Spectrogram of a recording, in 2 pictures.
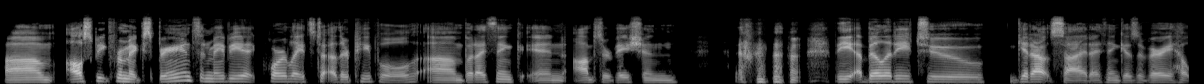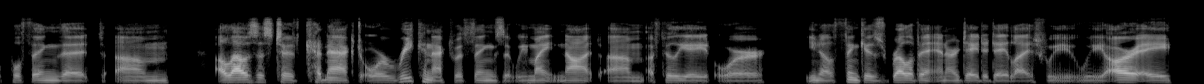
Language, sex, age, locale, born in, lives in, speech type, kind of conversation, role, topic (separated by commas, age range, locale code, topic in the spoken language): English, male, 40-44, en-US, Canada, United States, conversation, podcast, guest, How can parks and natural areas improve mental health?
